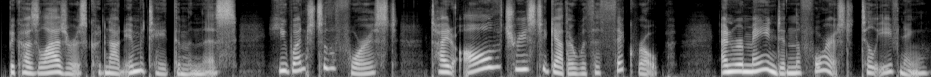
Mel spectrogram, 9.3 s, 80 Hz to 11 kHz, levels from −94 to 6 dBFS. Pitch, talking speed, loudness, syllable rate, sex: 240 Hz, 185 wpm, -18 LUFS, 5.4 syllables/s, female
